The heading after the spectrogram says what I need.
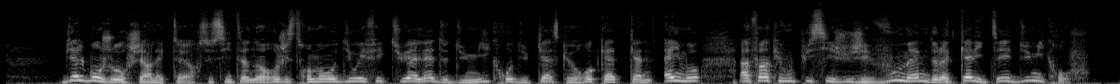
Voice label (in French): monstre, test roccat khan aimo; vonguru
